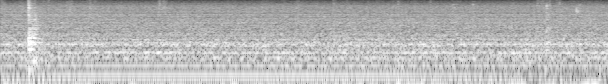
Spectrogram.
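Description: Steady hum of the air fryer's fan running, with one light click of metal tongs against the steel basket about a third of a second in.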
